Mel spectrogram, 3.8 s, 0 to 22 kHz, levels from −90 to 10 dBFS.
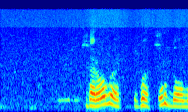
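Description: Noise suppressor artifacts run throughout the speech, cutting the room noise (about 20 dB below the speech) by about 19 dB. The processing lowers bands it judges to be steady noise frame by frame, so the noise sinks between words and rises back under them.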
